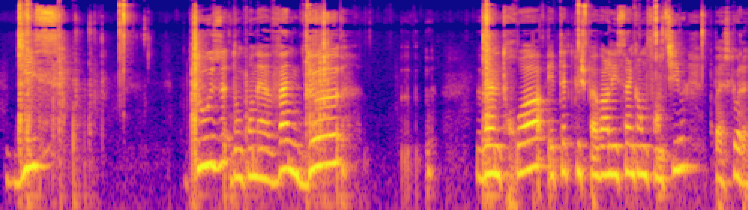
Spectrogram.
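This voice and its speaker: A woman's voice: fairly high pitch, darkish tone, a little hiss or hum. A woman in her thirties with a cold and a stuffy nose, chatting casually to her viewers and counting out cash. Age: 30s. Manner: chatty, rambling, counts money aloud. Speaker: budgeting vlogger. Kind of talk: casual chat to camera.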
